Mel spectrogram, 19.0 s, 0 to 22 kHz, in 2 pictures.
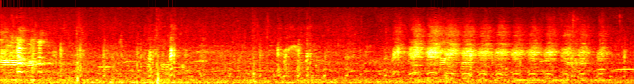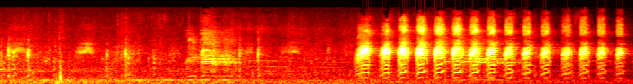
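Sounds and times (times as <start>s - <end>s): ducks quacking: 0.0s - 19.0s.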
